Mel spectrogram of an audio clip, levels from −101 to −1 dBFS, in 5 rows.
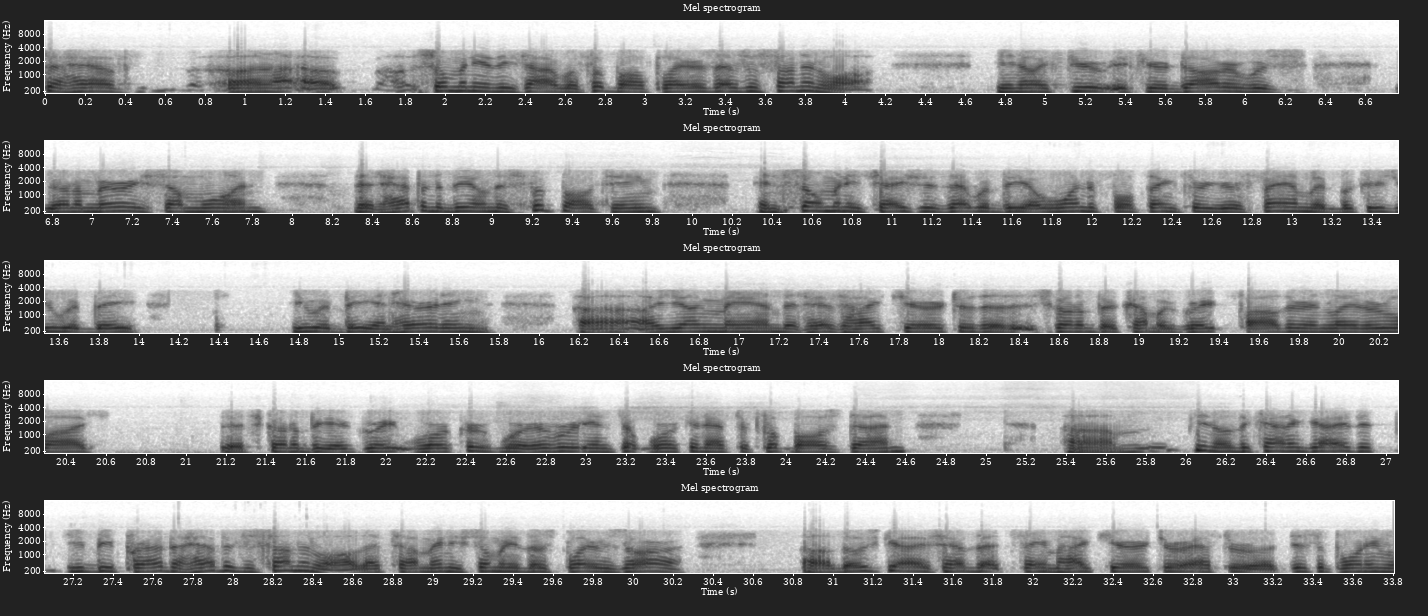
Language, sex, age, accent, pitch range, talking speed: English, male, 60-79, American, 165-185 Hz, 225 wpm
